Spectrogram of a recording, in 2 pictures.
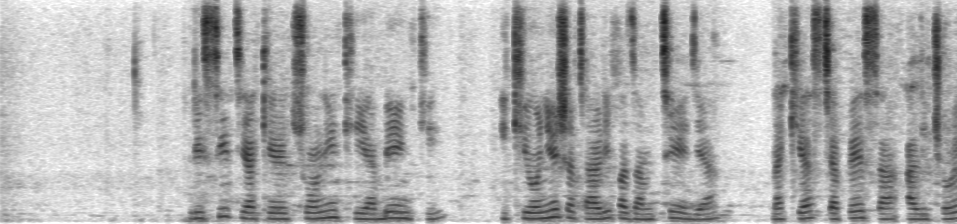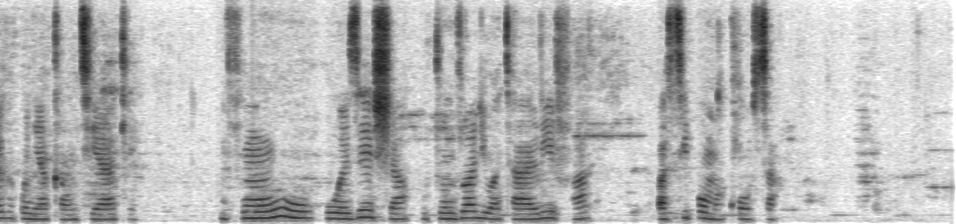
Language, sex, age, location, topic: Swahili, female, 25-35, Dar es Salaam, finance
